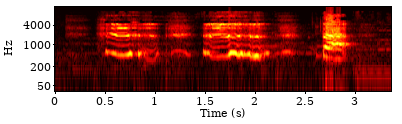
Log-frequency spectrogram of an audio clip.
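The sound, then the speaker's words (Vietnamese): A young nun sobbing and crying while kneeling on the ground, voiced by a performer: several whimpering, wavering bursts, then a sharper wailing cry near the end. “Tiểu ni cô cãi không lại Phản Lục, dứt khoát quỳ rạp trên mặt đất, khóc đến nước mắt nước mũi tèm lem, nghẹn ngào nói.”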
